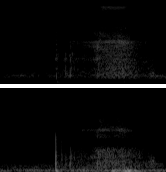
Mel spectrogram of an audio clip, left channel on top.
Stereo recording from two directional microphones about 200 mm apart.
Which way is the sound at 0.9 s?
10° right (ahead or behind).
